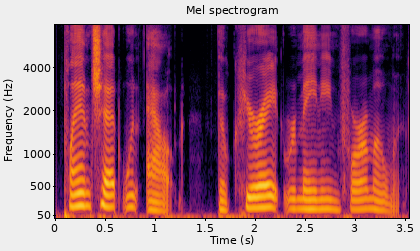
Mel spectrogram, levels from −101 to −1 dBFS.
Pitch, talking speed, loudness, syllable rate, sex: 155 Hz, 150 wpm, -20 LUFS, 5.3 syllables/s, female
